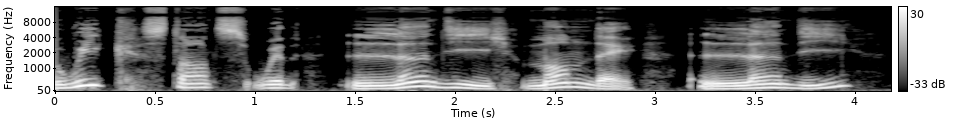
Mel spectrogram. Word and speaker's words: lundi: Lundi, lundi. Okay, remember, UN is pronounced like un.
